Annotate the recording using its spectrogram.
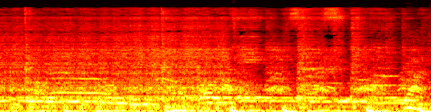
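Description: Gospel song: a man singing into a microphone over amplified backing music with a steady bass line.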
